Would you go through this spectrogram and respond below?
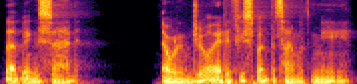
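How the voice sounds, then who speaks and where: A man's voice: low-pitched, expressive, normal speed, vocal fry, husky, exaggerated voice. A man playing a smug, possessive demon king in an ASMR roleplay, speaking with haughty, theatrical formality. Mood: calm, menacing. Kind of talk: ASMR roleplay, dramatic character acting.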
